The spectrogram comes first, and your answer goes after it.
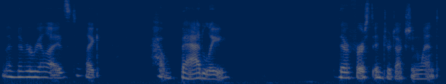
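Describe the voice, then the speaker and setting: A film reaction host offers casual movie commentary, musing aloud and making wry asides. Her lowish voice is slow with vocal fry, and the recording is noisy with clicks.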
